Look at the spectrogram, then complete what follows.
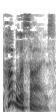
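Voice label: "publicise", British English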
